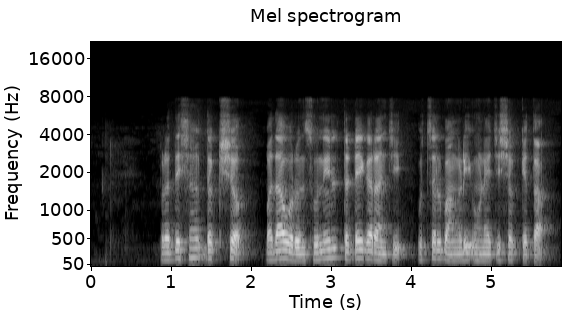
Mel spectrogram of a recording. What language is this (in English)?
Marathi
